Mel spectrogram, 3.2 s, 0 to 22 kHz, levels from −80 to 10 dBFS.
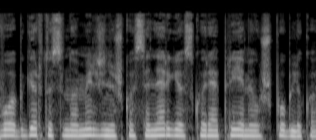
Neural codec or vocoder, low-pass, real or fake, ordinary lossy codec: none; 14.4 kHz; real; MP3, 64 kbps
